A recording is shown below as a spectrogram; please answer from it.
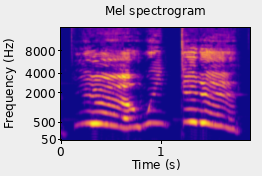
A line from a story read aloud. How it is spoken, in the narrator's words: squealed Scruffy with delight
